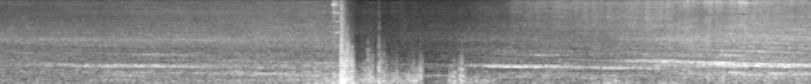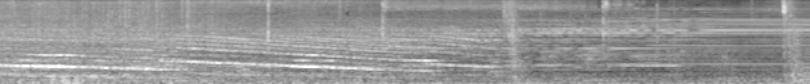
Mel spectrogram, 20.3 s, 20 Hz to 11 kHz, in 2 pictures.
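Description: Tokyu 9000 series electric train braking into a station: its GTO-VVVF inverter gives a whine made of several tones that falls steadily in pitch as the train slows, dying away as it halts. A single loud knock comes about four seconds in, a click just after it stops, and a steady hum remains while it stands.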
